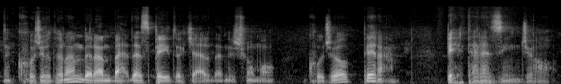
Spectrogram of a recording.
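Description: A man's voice: deep voice, vocal fry, fairly bright tone, slightly rough, exaggerated voice. A man voicing an earnest male companion who pleads to stay. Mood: pleading. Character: Nafi, devoted young male companion.

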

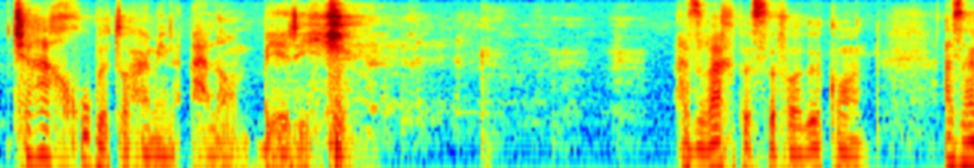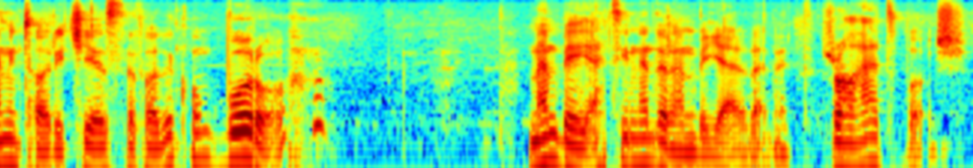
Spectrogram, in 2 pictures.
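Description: A calm male leader speaks with gentle assurance, as a preacher voices him in his sermon. The voice is bright and forceful, yet soft-spoken. The tone is assuring throughout. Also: fairly low pitch, pauses often. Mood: urging. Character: Imam Hussein, calm, reassuring male leader.

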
